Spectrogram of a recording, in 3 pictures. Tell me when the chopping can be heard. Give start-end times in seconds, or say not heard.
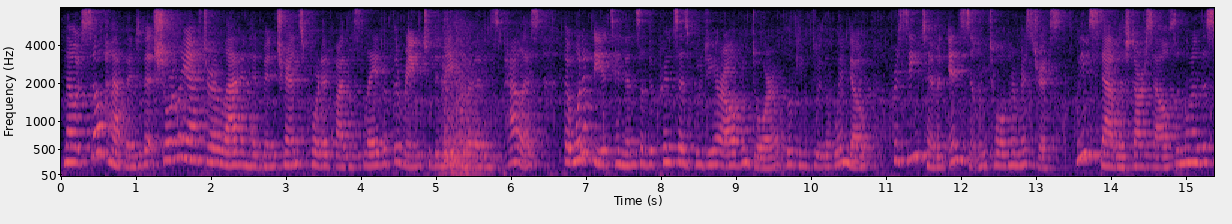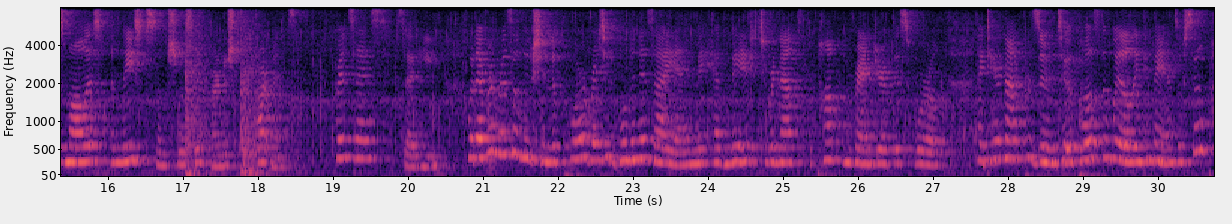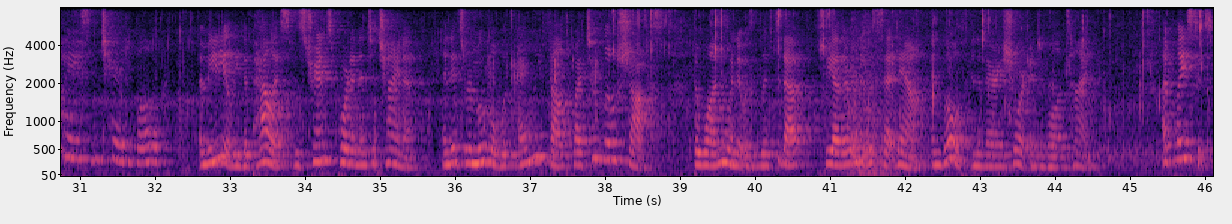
not heard.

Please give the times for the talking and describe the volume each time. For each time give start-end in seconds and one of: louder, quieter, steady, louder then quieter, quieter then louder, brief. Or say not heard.
0.0-44.5 steady
45.2-46.0 brief.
